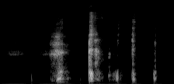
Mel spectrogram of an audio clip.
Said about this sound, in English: Excuse my cough.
